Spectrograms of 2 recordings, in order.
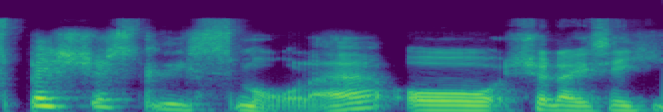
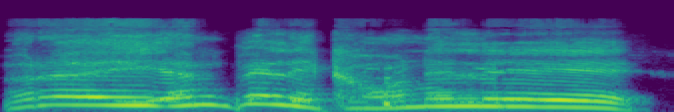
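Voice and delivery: put-on higher, louder Glaswegian accent; Billy Connolly impression; 8 semitones higher, 4 dB louder than usual. Host asked to do Billy Connolly, Glaswegian accent. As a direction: do a Glaswegian comic. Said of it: "you sounded just like Billy Connolly".

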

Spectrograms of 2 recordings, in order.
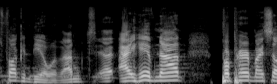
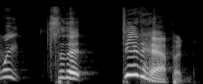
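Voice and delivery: mock surprise; 12 semitones higher than usual. Retold surprised question.

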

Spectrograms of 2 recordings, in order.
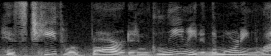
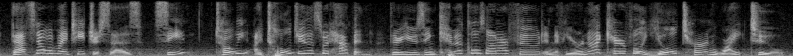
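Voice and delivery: put-on higher, quick know-it-all kid; argumentative boy; 6 semitones higher, faster than usual. A narrator's reading. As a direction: lecture them in a high boy's voice. Boy argues with his mother.

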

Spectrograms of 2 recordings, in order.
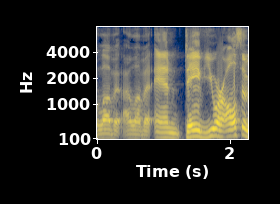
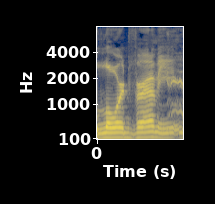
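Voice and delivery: mock British accent; 2 semitones higher than usual. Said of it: "you had a good one a second ago".

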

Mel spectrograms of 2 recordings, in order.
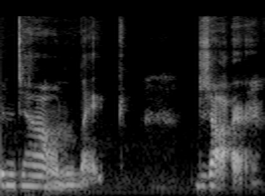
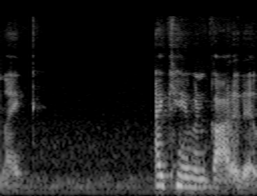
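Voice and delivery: usual speaking voice

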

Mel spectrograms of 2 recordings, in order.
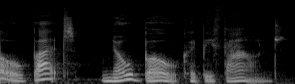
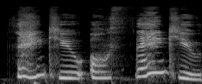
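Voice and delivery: high, loud heartfelt thanks; grateful cry; 10 semitones higher, 6 dB louder than usual. Acted. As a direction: gush with gratitude. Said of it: "the grateful witch cried".

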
